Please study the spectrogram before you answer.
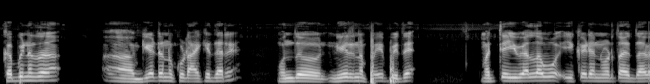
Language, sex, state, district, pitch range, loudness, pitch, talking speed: Kannada, male, Karnataka, Koppal, 145-170 Hz, -15 LUFS, 160 Hz, 150 wpm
